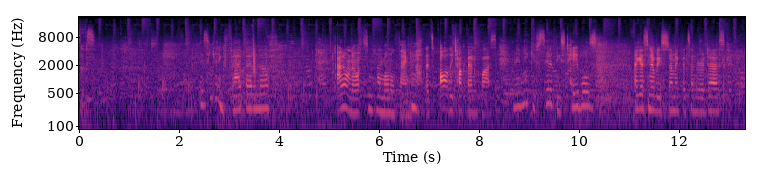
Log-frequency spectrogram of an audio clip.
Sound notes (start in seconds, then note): 1.0 sighs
